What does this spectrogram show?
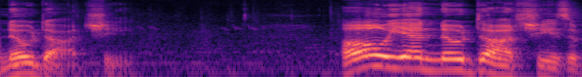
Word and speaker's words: Nodachi: Odachi? Did I say it wrong? Nodachi.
